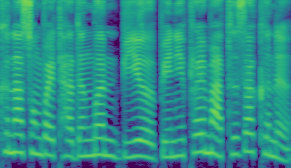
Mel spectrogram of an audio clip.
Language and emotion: Bodo, neutral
